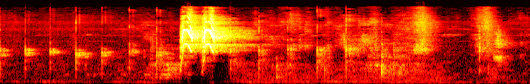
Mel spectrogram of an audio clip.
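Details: Pet parrot kept at home for two years; a run of short sharp chirped notes, then a loud harsh squawk burst, followed by scattered shorter squawks and clicks.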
